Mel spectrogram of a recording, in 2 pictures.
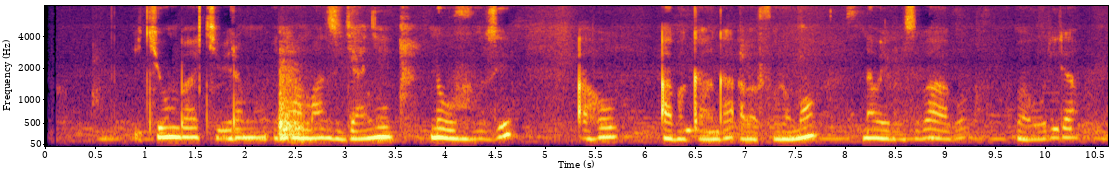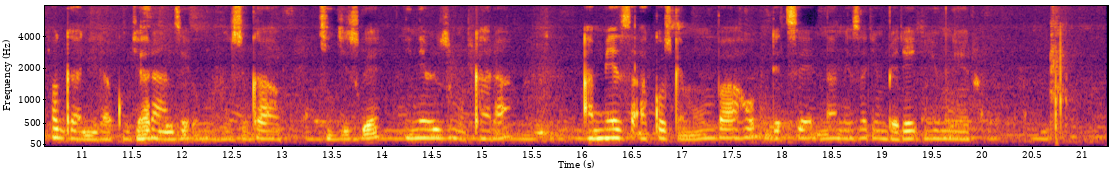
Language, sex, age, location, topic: Kinyarwanda, female, 18-24, Kigali, health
